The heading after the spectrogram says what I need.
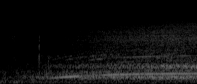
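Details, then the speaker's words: LiTime 80 amp lithium converter charger in 2017 Rockwood camper, just switched on and connected to 300 Ah lithium battery: soft whir rises in pitch and settles steady as the cooling fan kicks on; fan working normally. "You guys can hear right now the fan just kicked itself on, so it's obviously working."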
